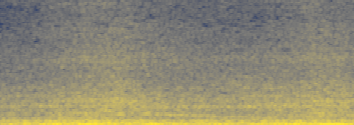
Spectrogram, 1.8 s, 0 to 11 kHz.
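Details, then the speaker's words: Ford Ranger 3.2 diesel revved after XADO engine treatment for power loss and low compression, aircon on; heavy even roar held at high revs, strong from around 800 rpm, unit shaking, no misses or knocks, healthy. "Yung galit ng makina, nasa 800 galit na. Oh. Galit na. Lakas na. Tsaka lumilindol yung unit, gumagalaw."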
